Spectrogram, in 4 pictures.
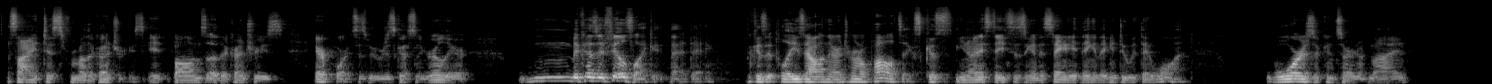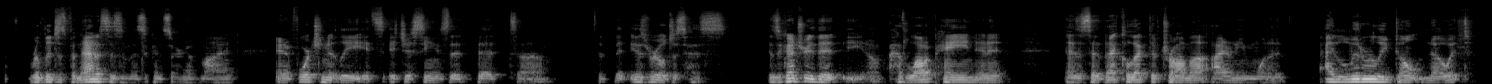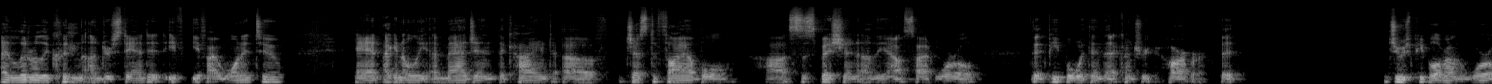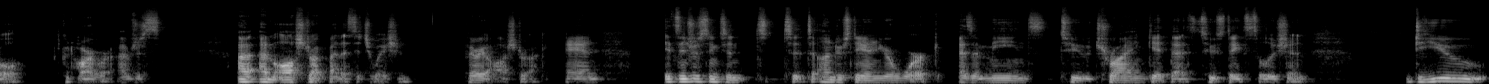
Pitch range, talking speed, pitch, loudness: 95-120 Hz, 175 wpm, 105 Hz, -29 LUFS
